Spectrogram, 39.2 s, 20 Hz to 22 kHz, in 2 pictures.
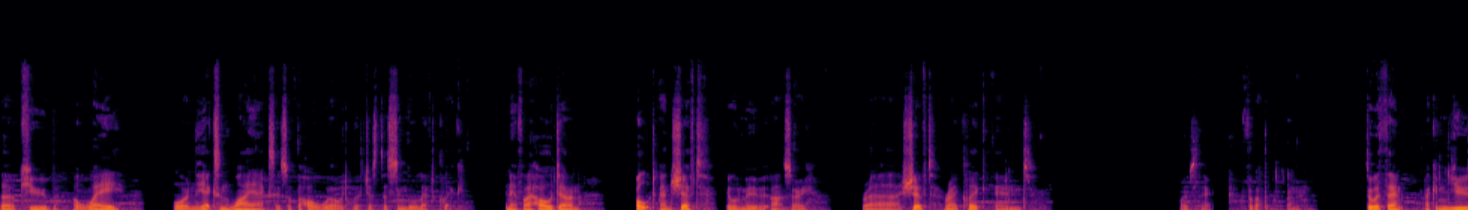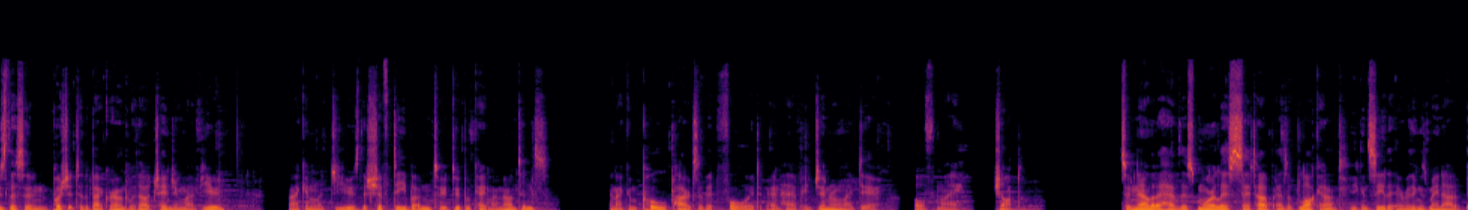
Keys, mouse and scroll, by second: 6.4 shift+click, 10.8 shift+middle click, 13.5 shift+middle click, 14.1-16.3 scroll, 14.7 shift+middle click, 16.1 shift+middle click, 16.6 click, 17.2 w, 19.4 w, 20.6 click, 20.7 w, 22.4 shift+middle click, 23.0 d, 24.1 click, 24.6 d, 26.0 click, 26.7 d, 27.4 click, 27.5 w, 28.8 w, 30.0 click, 30.3 d, 31.4 click, 34.4 w, 35.8 click, 35.9 w, 37.0 ctrl+z, 37.7 click, 38.1 w.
